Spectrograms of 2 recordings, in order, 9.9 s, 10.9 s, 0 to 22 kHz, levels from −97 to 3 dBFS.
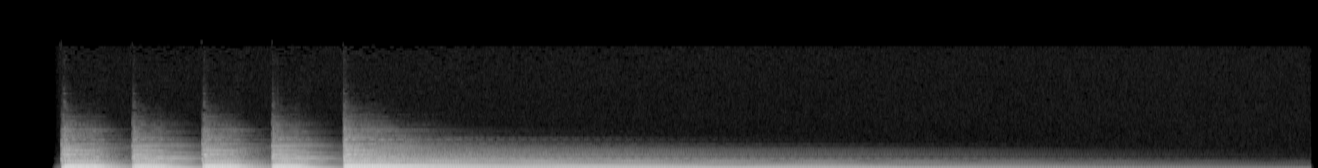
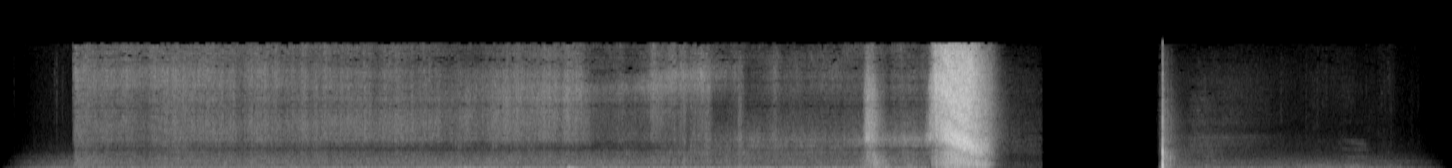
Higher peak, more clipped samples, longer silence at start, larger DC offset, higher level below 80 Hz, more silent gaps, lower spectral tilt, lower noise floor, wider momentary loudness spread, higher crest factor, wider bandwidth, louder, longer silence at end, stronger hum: about the same, -4 dBFS vs -2 dBFS; neither; about the same, 0.45 s vs 0.55 s; neither; first, -50 dBFS vs -58 dBFS; second, none vs 7.82-8.66 s; first, -8.5 dB/octave vs 1 dB/octave; second, -52 dBFS vs -65 dBFS; second, 19 LU vs 28 LU; second, 18 dB vs 26 dB; second, 6.2 kHz vs 16.5 kHz; second, -22 LUFS vs -17 LUFS; second, 1.55 s vs 2.15 s; neither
